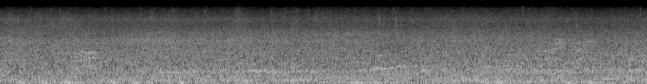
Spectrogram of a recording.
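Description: Heavy rainy-season downpour in Bangkok, a dense steady hiss of rain falling on surfaces that holds at a constant, fairly loud level throughout.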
